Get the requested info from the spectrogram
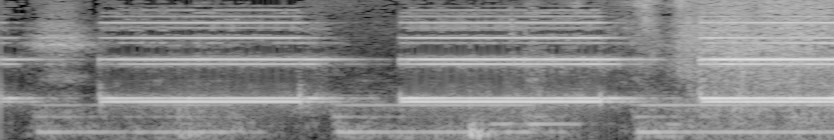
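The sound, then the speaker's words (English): A home alarm system beeps in repeated steady electronic tones, roughly three pulses with brief gaps, loud with no one speaking. “I have an alarm system coming in.”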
